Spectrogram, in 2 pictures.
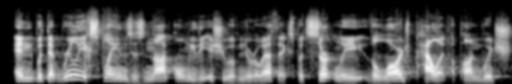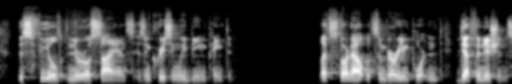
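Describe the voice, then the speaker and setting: Speaking at a medium pitch, a man has a strong New York accent. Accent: thick New York City. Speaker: neuroscientist and ethics lecturer. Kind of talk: lecture. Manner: formal.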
